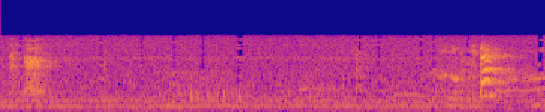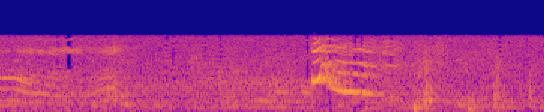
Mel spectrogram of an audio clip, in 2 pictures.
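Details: Yorkshire Terrier helping with shopping gives a few high, whiny whimpers. Each one slides downward in pitch, spaced a few seconds apart, over a low steady hum and faint room noise.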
